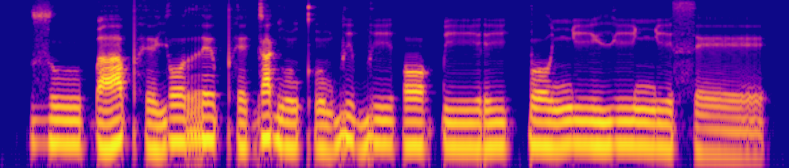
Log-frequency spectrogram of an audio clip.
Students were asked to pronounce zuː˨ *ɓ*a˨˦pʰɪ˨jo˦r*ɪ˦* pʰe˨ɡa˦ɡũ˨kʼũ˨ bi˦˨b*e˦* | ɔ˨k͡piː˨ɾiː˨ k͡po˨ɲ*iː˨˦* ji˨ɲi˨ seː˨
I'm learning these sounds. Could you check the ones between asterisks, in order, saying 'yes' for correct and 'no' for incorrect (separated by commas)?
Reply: yes, yes, no, no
